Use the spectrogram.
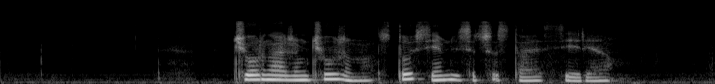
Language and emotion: Russian, sad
